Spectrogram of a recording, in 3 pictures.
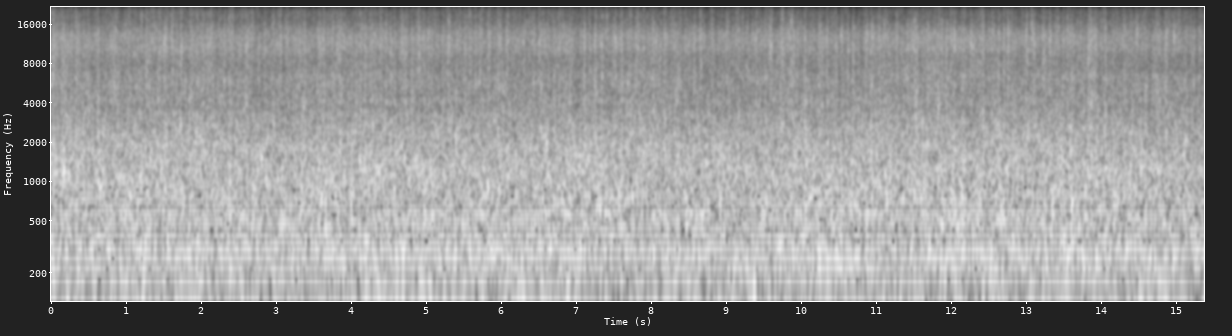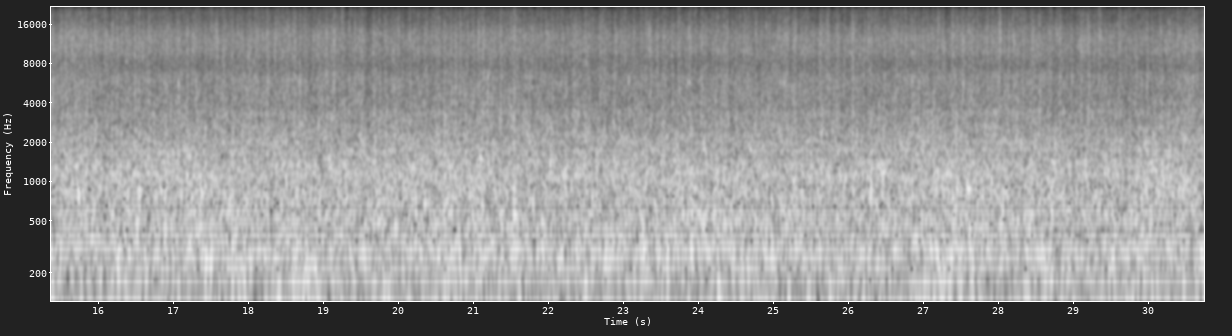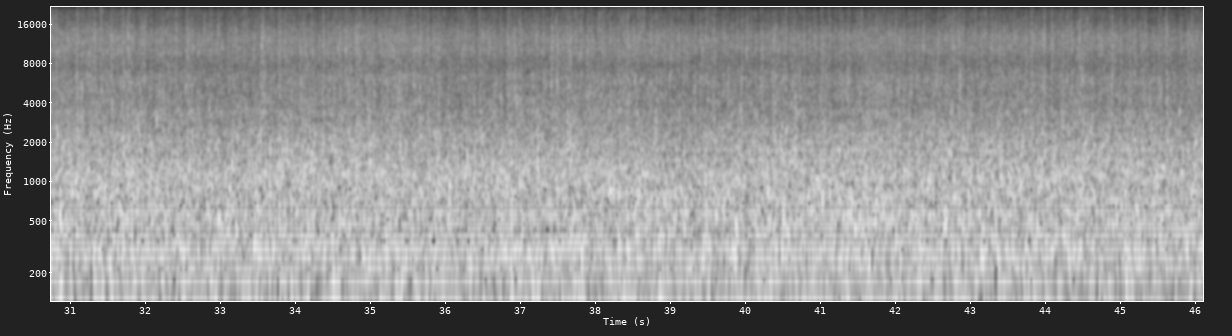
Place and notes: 七腳川溪, Ji'an Township - The sound of water streams
The sound of water streams, The weather is very hot
Zoom H2n MS+ XY
Ji-an Township, 慶豐十一街294巷16號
